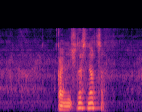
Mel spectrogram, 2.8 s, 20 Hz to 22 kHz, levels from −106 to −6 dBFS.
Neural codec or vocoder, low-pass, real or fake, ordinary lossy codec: codec, 16 kHz, 4.8 kbps, FACodec; none; fake; none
